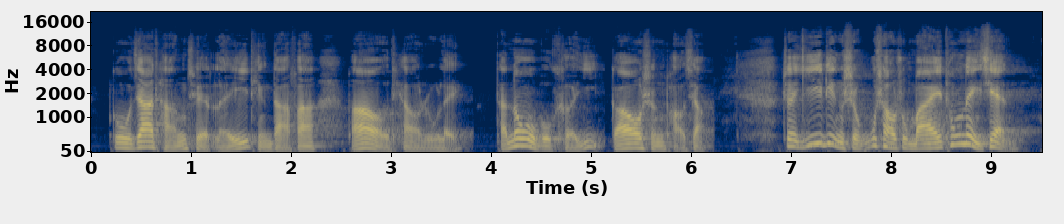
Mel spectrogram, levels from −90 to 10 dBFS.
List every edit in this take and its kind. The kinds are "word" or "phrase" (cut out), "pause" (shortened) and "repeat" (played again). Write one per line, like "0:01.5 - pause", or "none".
0:03.8 - pause
0:05.1 - pause
0:06.2 - pause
